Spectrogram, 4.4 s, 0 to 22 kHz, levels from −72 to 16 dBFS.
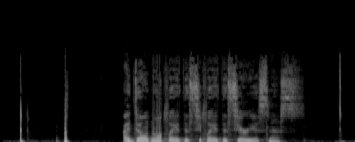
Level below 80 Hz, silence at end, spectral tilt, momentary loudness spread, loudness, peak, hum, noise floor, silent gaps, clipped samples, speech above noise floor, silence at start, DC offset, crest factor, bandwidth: -42 dBFS; 0.15 s; -5 dB/octave; 12 LU; -24 LUFS; -2 dBFS; none; -64 dBFS; none; under 0.1%; 41 dB; 0.25 s; under 0.1%; 24 dB; 14.5 kHz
